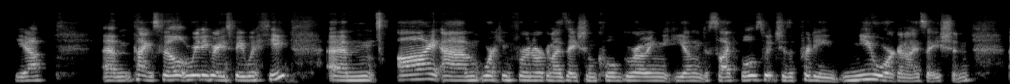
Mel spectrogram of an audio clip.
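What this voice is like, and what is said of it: Irish Dublin accent. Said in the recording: “You can tell from my accent that I don't come from England or Northern Ireland, although lots of people think I do come from Northern Ireland. I come from Dublin”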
